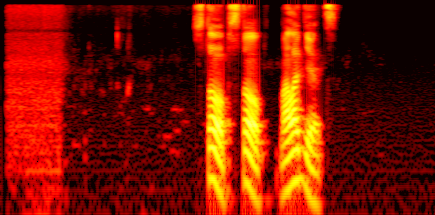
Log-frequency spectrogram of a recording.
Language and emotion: Russian, positive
